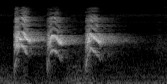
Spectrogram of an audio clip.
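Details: Three loud, grating squawks from a baby Indian ringneck parrot kept as a pet, delivered in quick succession about a third of a second apart, then quiet.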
